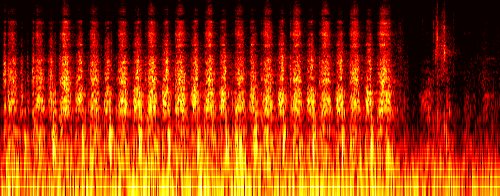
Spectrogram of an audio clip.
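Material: Leather.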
